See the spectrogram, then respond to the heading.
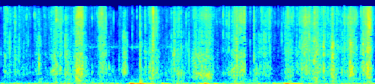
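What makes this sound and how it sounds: A solid rectangular green polyethylene foam block on a table is pressed, rolled and squeezed with fingertips and palms. It gives a quiet, continuous stream of dry crinkling and crunching with brief bright squeaky bursts at irregular moments.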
